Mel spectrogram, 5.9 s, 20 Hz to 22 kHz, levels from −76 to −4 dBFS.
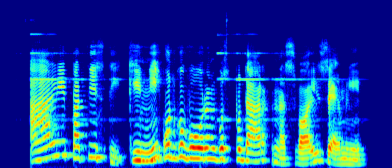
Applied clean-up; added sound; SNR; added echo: neural mask model RNNoise.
